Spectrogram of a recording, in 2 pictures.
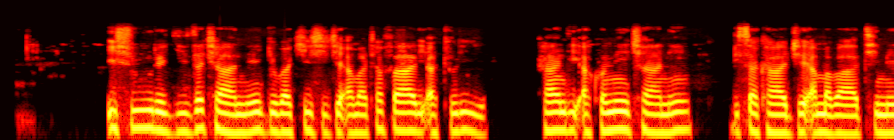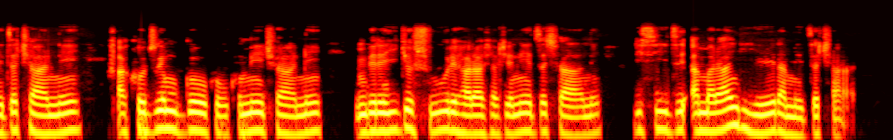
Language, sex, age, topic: Rundi, male, 18-24, education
